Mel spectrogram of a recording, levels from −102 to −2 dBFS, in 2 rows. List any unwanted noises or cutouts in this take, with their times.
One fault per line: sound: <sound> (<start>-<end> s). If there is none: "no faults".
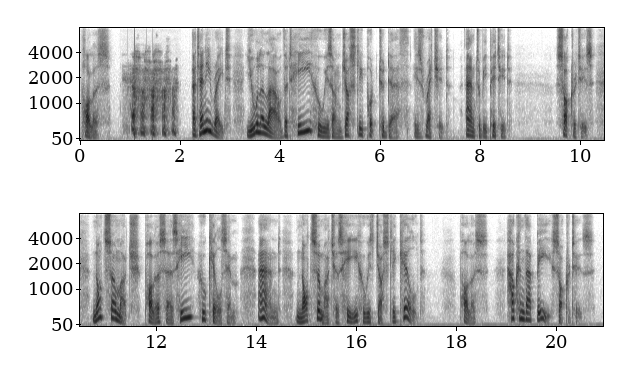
sound: laugh (0.8-2.0 s)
